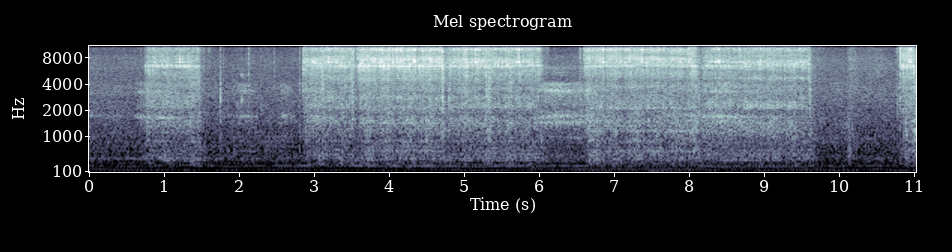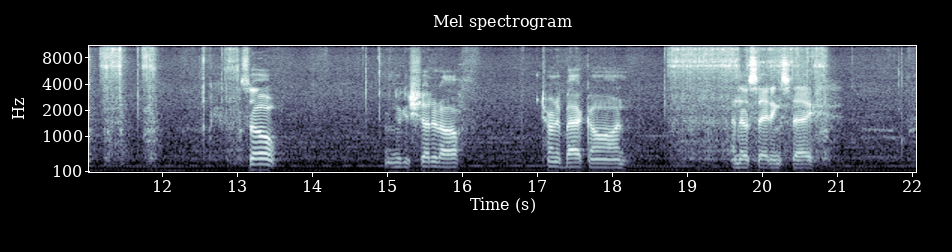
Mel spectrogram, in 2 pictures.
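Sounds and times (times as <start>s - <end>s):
electric motor running: 0.6s - 1.6s, 2.8s - 9.8s, 10.8s - 12.0s, 12.6s - 13.2s, 18.7s - 21.0s.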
